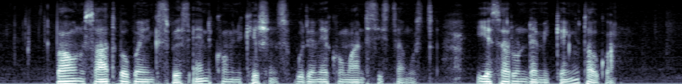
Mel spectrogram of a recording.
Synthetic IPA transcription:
bəahʊnusəʔat̪bəbojɪŋɡspʰesɛ̰nd̪kʰomjunikʰeʃinsbud̪ɨnjɛkʰo̞mand̪sist̪ʰə̰mwʊst̪ʼ | jɛsəɾuɨnd̪əmːiɡːəɲːut̪ʰawkʷʼwa̰l

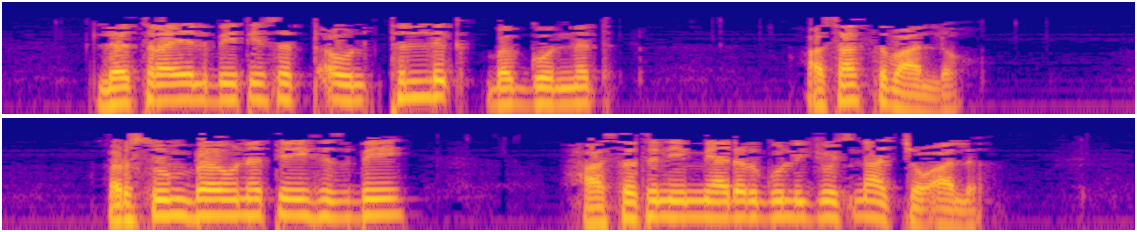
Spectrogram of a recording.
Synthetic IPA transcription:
ləɨsɾaʔe̞lbe̞t̪jɛsət̪ʼːəwnt̪ʰɨlːɨkʼbəɡo̞nːət̪ | a̰sasːɨβalːə̰hu | ʔɨɾsumbəɨwnət̪e̞ɦɨzbe̞ | hasət̪ʰɨnjɛmːijad̪əɾɡulɨd͡ʒo̞t͡ʃːnat͡ʃːɛwʔa̰lə̰

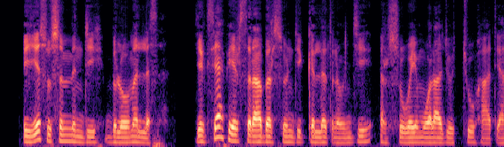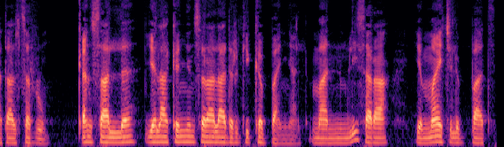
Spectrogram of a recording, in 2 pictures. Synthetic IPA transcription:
ʔɨjːɛsusɨmɨnd̪ihbɨlo̞məlːəsə̥ | jɛɡzijaβhe̞ɾsɨɾabəɾsuɨnd̪iɡːəlːət̪ʼnəwɨɲd͡ʒihʔɨɾsuwɔjɪmwɔlad͡ʒo̞t͡ʃːuhat̪ʼjat̪alsərːum | kʼənsalːəjɛlakʰəɲːɨnsɨɾalad̪əɾɡjɪɡːəbːaɲːa̰lmanːɨmlisəɾa | jɛmːajt͡ʃɪlɨbːat̪

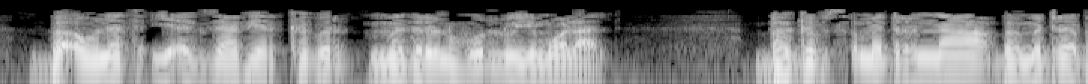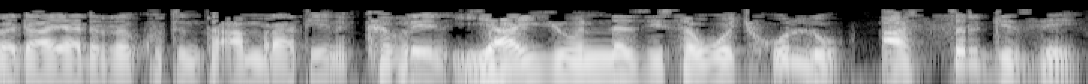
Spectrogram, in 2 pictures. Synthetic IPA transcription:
bəʔɨwnət̪jɛɨɡzjaβhe̞ɾkʰɨβɨɾmɨd̪ɾɨnɦulːujɪmo̞la̰l | bəɡɨβsʼmɨd̪ɾɨnːabəmɨd̪ɾəbəd̪ajad̪ərːəɡʰut̪ʰɨnt̪ʰə̰ʔamɾat̪ʰe̞nkʰɨβɾe̞njajːuɨnːəzːihsəwːo̞t͡ʃːhulːuʔasːɨɾɡize̞̰

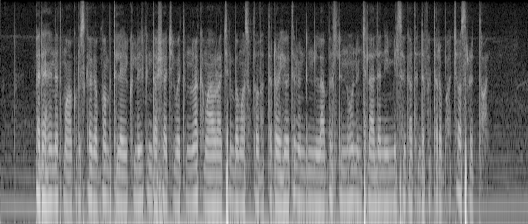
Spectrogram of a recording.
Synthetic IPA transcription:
b̥əd̪əhnɨnːət̪mawakʼɾuskʰəɡəbːambət̪ʰələjajːukʰiloikɨnd̪aʃat͡ʃʼhiwət̪ɨnɨnːakʰəmaβɾat͡ʃːɪnmbəmasot̪ʼat̪ʰat̪ʼːəd̪əɾhiwɔt̪ʰɨnɨnd̪ɨnːɨlabːət̪lɨnːɨho̞nɨnt͡ʃɪlalːənjɛmːilsɨɡat̪ɨnd̪əfət̪ʼːəɾəbːat͡ʃːɛwasɾəd̪ɨt̪ʰəwal

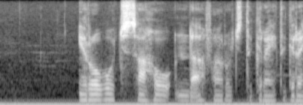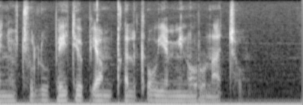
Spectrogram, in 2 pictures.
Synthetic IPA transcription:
ʔiɾo̞βo̞t͡ʃːsaho̞ʔɨnd̪əafaɾo̞t͡ʃːt̪ʰɨɡɾajt̪ʰɨɡɾəɲːo̞t͡ʃːhulːubəit̪ʰjo̞pʼɪjamt̪ʼəlkʼəwjɛmːino̞ɾunat͡ʃːɛw

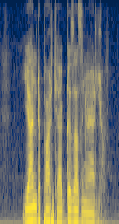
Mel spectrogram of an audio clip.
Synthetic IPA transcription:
jɛand̪pʰaɾt̪ʰiaɡːəzaznəwjalːəhu

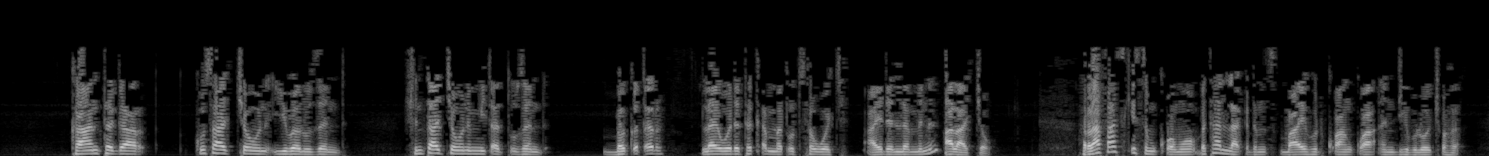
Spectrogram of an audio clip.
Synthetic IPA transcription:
kʰəant̪ʰəɡaɾ | kʰusat͡ʃːɛwnjɪβəluzənd̪ | ʃɪnt̪ʰat͡ʃːɛwnjɛmːit̪ʼət̪ʼːuzənd̪ | bəkʼɨt̪ʼɨɾ | lajwɔd̪ət̪ʰəkʼəmːət̪ʼut̪səwːo̞t͡ʃː | ʔa̰jd̪əlːəmːɨnalat͡ʃːɛ̰w | ɾafaskʼisɨmkʼo̞mo̞bət̪ʰalːakʼd̪ɨmsʼbəajɦud̪kʷʼaŋkʼa̰ʔɨ̰nd̪ihbɨlo̞t͡ʃʼoɦə̰

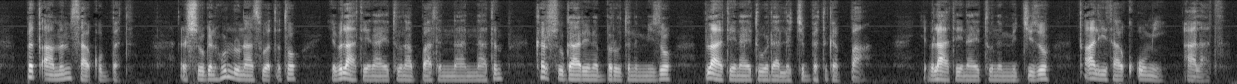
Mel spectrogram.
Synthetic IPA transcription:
b̥ət̪ʼamɨmsakʷʼubːət̪ | ʔɨɾsuɡɨnɦulːunaswɔt̪ʼt̪ʰo̞ | jɛβɨlat̪ʰe̞najt̪ʰunabːat̪ɨnːaɨnːat̪ʰɨm | kʰəɨɾsuɡaɾjɛnəbːəɾut̪ʰɨnɨmːizo̞ | b̥ɨlat̪ʰe̞najt̪ʰuwɔd̪alːət͡ʃːɪbːət̪ɡəbːa | jɛβɨlat̪ʰe̞najt̪ʰunɨmːɨd͡ʒːizo̞ | t̪ʼa̰lit̪ʰakʷʼumi | ʔala̰t̪

